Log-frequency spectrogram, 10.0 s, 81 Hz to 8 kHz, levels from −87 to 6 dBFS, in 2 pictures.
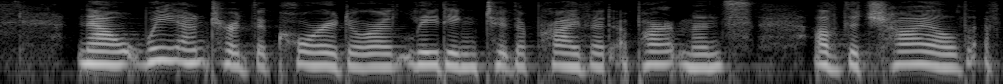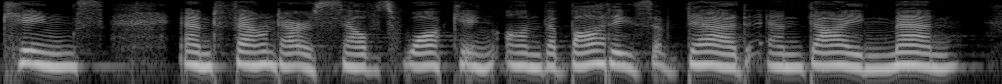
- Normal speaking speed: Yes, average, 160 wpm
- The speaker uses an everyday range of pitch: No, narrow, 1.9 semitones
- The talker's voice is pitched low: No, high, 220 Hz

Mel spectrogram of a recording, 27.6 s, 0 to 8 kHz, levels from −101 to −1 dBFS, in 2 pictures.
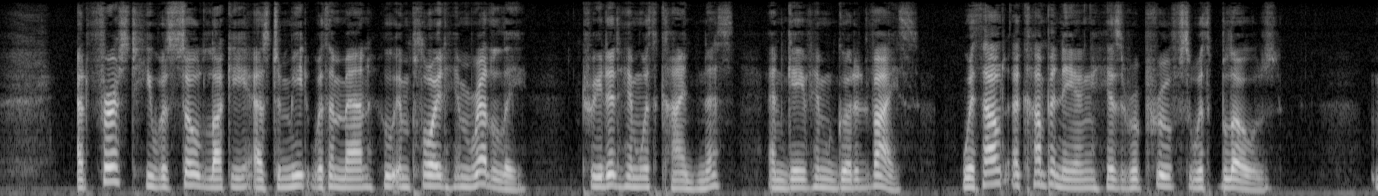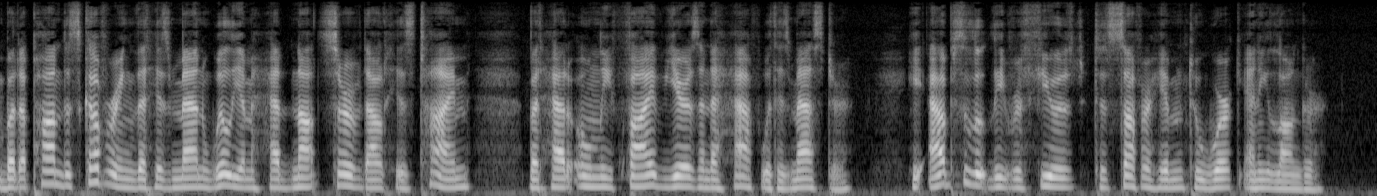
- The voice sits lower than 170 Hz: Yes, medium, 140 Hz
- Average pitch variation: Yes, average, 3.3 semitones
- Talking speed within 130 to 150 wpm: Yes, average, 140 wpm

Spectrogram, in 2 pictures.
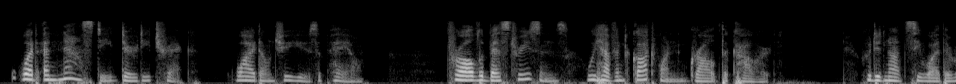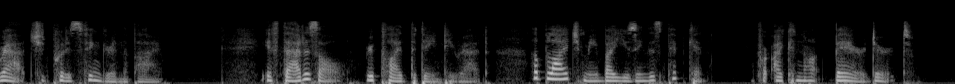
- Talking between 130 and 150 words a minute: No, average, 175 wpm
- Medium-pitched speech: Yes, medium, 175 Hz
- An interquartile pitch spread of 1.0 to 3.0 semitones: No, average, 4.1 semitones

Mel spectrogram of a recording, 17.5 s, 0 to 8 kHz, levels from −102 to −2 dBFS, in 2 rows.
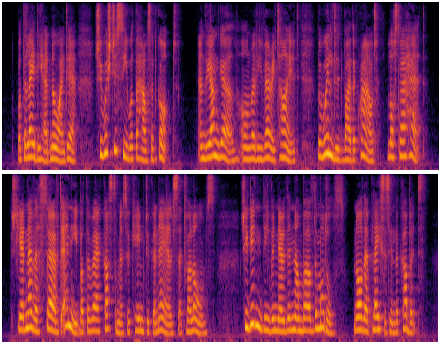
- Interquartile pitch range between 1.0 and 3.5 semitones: No, average, 4.3 semitones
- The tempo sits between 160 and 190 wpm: No, fast, 205 wpm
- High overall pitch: Yes, high, 210 Hz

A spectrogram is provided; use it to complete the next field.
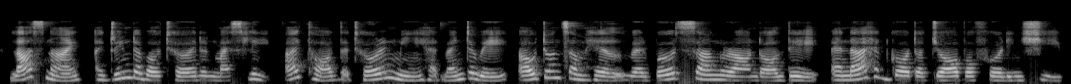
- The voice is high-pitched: Yes, high, 200 Hz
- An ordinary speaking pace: No, fast, 215 wpm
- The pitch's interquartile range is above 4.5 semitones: No, average, 3.9 semitones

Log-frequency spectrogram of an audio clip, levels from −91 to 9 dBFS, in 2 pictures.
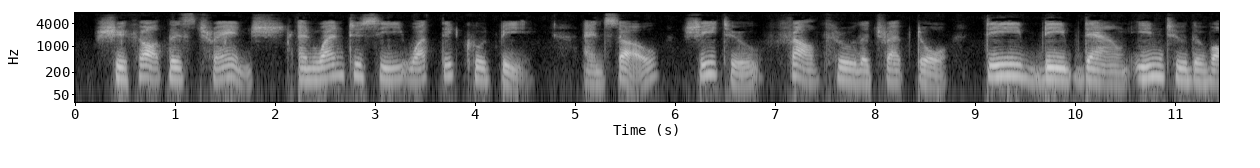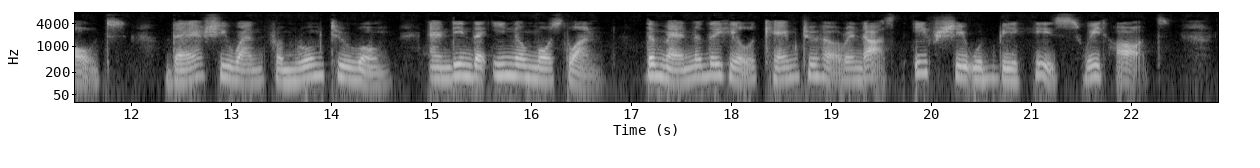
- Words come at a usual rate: Yes, average, 145 wpm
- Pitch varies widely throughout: No, average, 4.4 semitones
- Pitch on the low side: Yes, low, 130 Hz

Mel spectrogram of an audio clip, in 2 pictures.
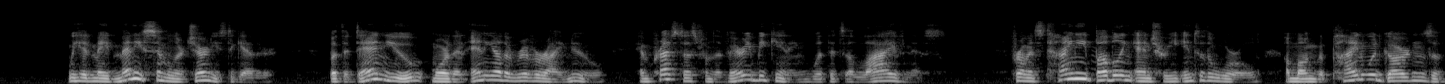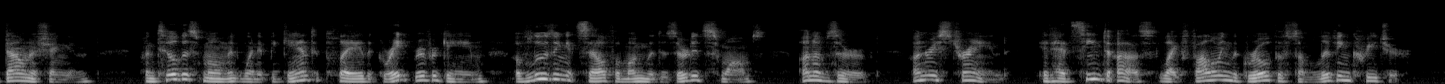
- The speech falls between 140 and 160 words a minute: Yes, average, 155 wpm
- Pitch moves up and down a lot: Yes, wide, 6.3 semitones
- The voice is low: No, medium, 145 Hz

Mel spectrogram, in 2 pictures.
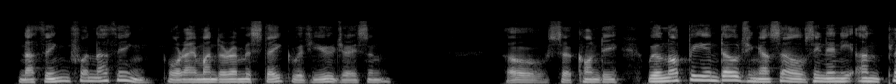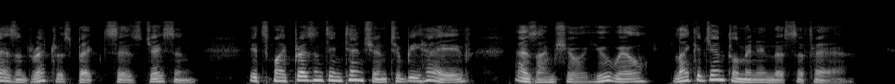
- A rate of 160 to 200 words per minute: No, average, 140 wpm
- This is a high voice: No, low, 125 Hz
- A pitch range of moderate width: No, wide, 6.0 semitones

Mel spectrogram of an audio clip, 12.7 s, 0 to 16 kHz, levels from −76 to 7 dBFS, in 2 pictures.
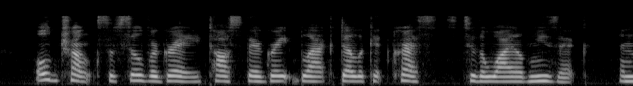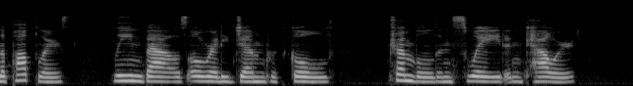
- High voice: Yes, high, 210 Hz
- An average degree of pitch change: No, narrow, 1.9 semitones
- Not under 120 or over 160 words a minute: Yes, average, 140 wpm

